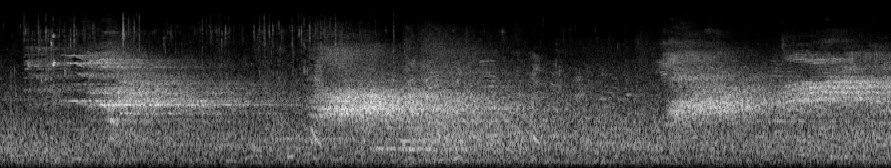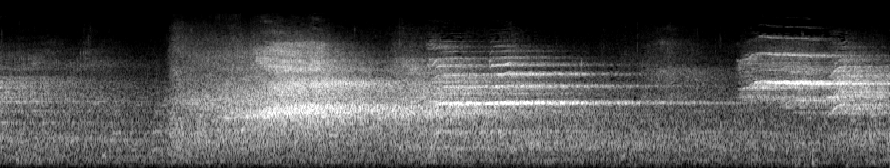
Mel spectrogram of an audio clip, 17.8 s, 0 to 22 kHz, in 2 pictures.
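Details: Belugas Hodoi, Taanya and Mirai during training at Port of Nagoya Public Aquarium on 1 November 2020: long nasal, whinnying whistles and buzzy squeals with rising and falling harmonic bands, a few seconds each, over background crowd noise.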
